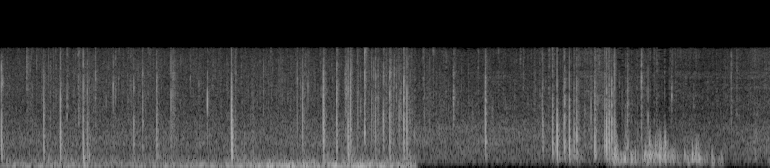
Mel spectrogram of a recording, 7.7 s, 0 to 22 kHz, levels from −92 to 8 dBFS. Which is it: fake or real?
real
